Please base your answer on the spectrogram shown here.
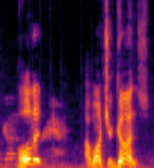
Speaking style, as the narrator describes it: Virgil called out

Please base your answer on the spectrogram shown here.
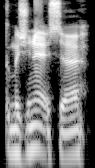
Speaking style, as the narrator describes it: he said gruffly

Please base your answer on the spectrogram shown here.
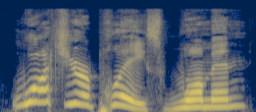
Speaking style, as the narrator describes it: he yelled at her

